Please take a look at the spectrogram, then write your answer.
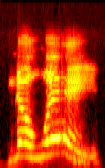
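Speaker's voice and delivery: high, drawn-out "no way"; mock disbelief. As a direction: stretch it high, incredulous. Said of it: "It's like".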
